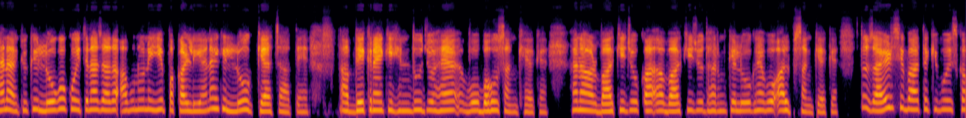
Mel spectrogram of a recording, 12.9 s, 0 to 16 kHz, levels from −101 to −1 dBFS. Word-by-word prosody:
है 270 Hz, -, +4 dB
ना? 280 Hz, -3 st, +4 dB
क्योंकि 265 Hz, +5 st, -5 dB
लोगों 270 Hz, +4 st, -1 dB
को 305 Hz, +2 st, -4 dB
इतना 285 Hz, 0 st, +3 dB
ज़्यादा 275 Hz, -1 st, +3 dB
अब 255 Hz, +2 st, -6 dB
उन्होंने 295 Hz, +1 st, -3 dB
ये 280 Hz, +1 st, +3 dB
पकड़ 250 Hz, -1 st, +3 dB
लिया 240 Hz, 0 st, 0 dB
है 245 Hz, -, -2 dB
ना 315 Hz, +1 st, +1 dB
कि 310 Hz, -, 0 dB
लोग 270 Hz, +2 st, -3 dB
क्या 235 Hz, -2 st, +8 dB
चाहते 215 Hz, -1 st, -9 dB
हैं? 210 Hz, 0 st, -6 dB, 0.4 s
आप 245 Hz, -1 st, 0 dB
देख 255 Hz, +5 st, +4 dB
रहे 265 Hz, -, +9 dB
हैं 260 Hz, -, +7 dB
कि 270 Hz, -, +4 dB
हिंदू 245 Hz, +2 st, -5 dB
जो 265 Hz, -, -1 dB
है 260 Hz, +2 st, +3 dB
वो 250 Hz, +2 st, -5 dB
बहुसंख्यक 225 Hz, -4 st, -4 dB
हैं। 205 Hz, -, -10 dB, 0.3 s
है 275 Hz, -, +2 dB
ना? 270 Hz, -1 st, +3 dB
और 245 Hz, -, -1 dB
बाकी 240 Hz, +4 st, +3 dB
जो 265 Hz, +2 st, -4 dB
क 250 Hz, 0 st, +2 dB
बाकी 240 Hz, +3 st, +1 dB
जो 260 Hz, +1 st, -4 dB
धर्म 245 Hz, -1 st, -7 dB
के 260 Hz, -, 0 dB
लोग 250 Hz, 0 st, -6 dB
हैं 265 Hz, 0 st, -2 dB
वो 270 Hz, -, -5 dB
अल्पसंख्यक 220 Hz, -6 st, -3 dB
हैं। 210 Hz, -, -9 dB, 0.3 s
तो 350 Hz, -, 0 dB
ज़ाहिर-सी 300 Hz, +7 st, +3 dB
बात 290 Hz, -1 st, -1 dB
है -, -, 0 dB
कि 290 Hz, -, -3 dB
वो 290 Hz, +2 st, -9 dB
इसका 285 Hz, 0 st, -5 dB
260 Hz, 240 wpm, -23 LUFS, 245-275 Hz, 0.4 s, रहे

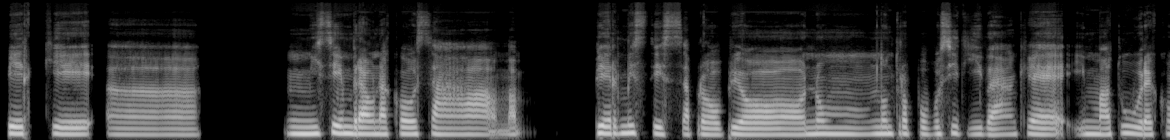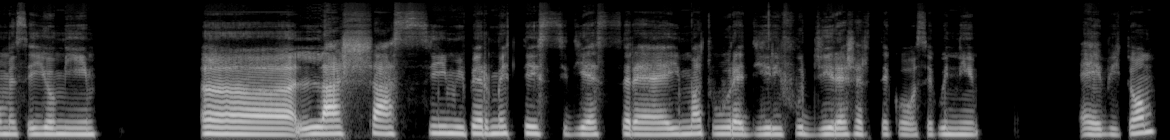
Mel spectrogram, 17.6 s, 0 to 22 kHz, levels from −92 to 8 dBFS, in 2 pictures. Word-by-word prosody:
Perché, 190 Hz, -2 st, +1 dB
ehm, 165 Hz, -1 st, -5 dB, 0.7 s
mi 190 Hz, 0 st, +5 dB
sembra 195 Hz, -2 st, +5 dB
una 180 Hz, -1 st, +3 dB
cosa 175 Hz, -2 st, 0 dB
ma 90 Hz, -1 st, -6 dB, 0.5 s
per 200 Hz, -1 st, +4 dB
me 210 Hz, -, +5 dB
stessa 185 Hz, -3 st, -3 dB
proprio 165 Hz, -1 st, +2 dB
non 180 Hz, -1 st, 0 dB
non 190 Hz, +1 st, +2 dB
troppo 190 Hz, -2 st, -3 dB
positiva 180 Hz, -2 st, -4 dB
e -, -, +1 dB
anche 175 Hz, 0 st, 0 dB
immatura, 180 Hz, +2 st, 0 dB
è -, -, -4 dB
come 180 Hz, 0 st, -4 dB
se 175 Hz, -1 st, -8 dB
io 180 Hz, 0 st, +1 dB
mi, 175 Hz, -1 st, 0 dB, 0.8 s
ehm, 175 Hz, -3 st, +4 dB
lasciassi 190 Hz, +1 st, +1 dB
mi 195 Hz, -1 st, +2 dB
permettessi 195 Hz, -1 st, -1 dB
di 180 Hz, +1 st, -3 dB
essere 175 Hz, -1 st, -2 dB
immatura 185 Hz, +1 st, -1 dB
e 170 Hz, -, +1 dB
di 170 Hz, +1 st, -4 dB
rifuggire 175 Hz, 0 st, -2 dB
certe 175 Hz, -1 st, -8 dB
cose. 165 Hz, -1 st, -10 dB
Quindi 170 Hz, -1 st, -4 dB, 0.7 s
evito 170 Hz, +6 st, -2 dB
180 Hz, 125 wpm, -20 LUFS, 170-190 Hz, 0.8 s, mi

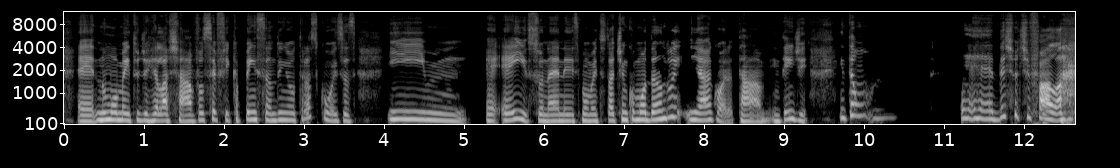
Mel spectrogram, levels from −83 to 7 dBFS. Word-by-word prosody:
eh, 175 Hz, -1 st, +1 dB
no 210 Hz, +2 st, +5 dB
momento 210 Hz, -3 st, +3 dB
de 195 Hz, -, -1 dB
relaxar, 190 Hz, -1 st, +2 dB
você 210 Hz, +4 st, -2 dB
fica 200 Hz, -3 st, -7 dB
pensando 215 Hz, -1 st, -1 dB
em 215 Hz, -1 st, 0 dB
outras 235 Hz, +8 st, -6 dB
coisas. 190 Hz, -6 st, -5 dB, 0.4 s
E 230 Hz, -1 st, +2 dB, 0.8 s
é 190 Hz, +2 st, -2 dB
é 210 Hz, -, +2 dB
isso, 195 Hz, -5 st, -1 dB
né. 180 Hz, +1 st, +1 dB
Nesse 185 Hz, +1 st, -3 dB
momento, 185 Hz, -1 st, -1 dB
está 195 Hz, -1 st, -1 dB
te 210 Hz, +4 st, -2 dB
incomodando 220 Hz, +5 st, +3 dB
e -, -, -4 dB
e 220 Hz, -1 st, +2 dB
a 200 Hz, +1 st, +5 dB
agora. 220 Hz, -, -4 dB
Tá. 175 Hz, -2 st, 0 dB
Entendi. 200 Hz, +1 st, -2 dB, 0.4 s
Então, 335 Hz, +4 st, -2 dB, 1.1 s
u 260 Hz, -, -2 dB
eh 250 Hz, -1 st, -1 dB
eh -, -, 0 dB
deixa 310 Hz, +10 st, -3 dB
eu -, -, -11 dB
te 285 Hz, -, -5 dB
falar 210 Hz, -5 st, +7 dB
210 Hz, 165 wpm, -24 LUFS, 190-230 Hz, 1.1 s, falar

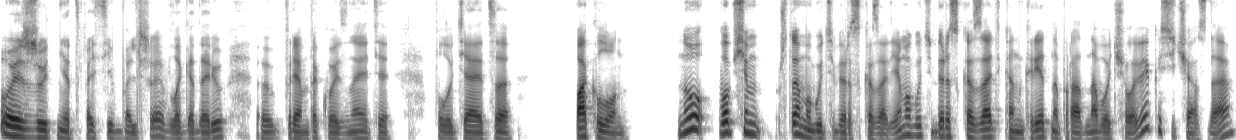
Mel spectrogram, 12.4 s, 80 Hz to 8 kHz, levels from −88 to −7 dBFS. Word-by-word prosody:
Ой, 145 Hz, -4 st, +9 dB
жуть, 120 Hz, -2 st, +1 dB
нет, 110 Hz, -4 st, -3 dB
спасибо 110 Hz, 0 st, -5 dB
большое, 105 Hz, +6 st, -4 dB
благодарю, 100 Hz, +3 st, -2 dB, 0.3 s
э, 100 Hz, 0 st, -2 dB
прям 105 Hz, -3 st, 0 dB
такой, 95 Hz, 0 st, -4 dB
знаете, 100 Hz, 0 st, -5 dB, 0.4 s
получается 100 Hz, -1 st, 0 dB, 0.6 s
поклон. 100 Hz, -9 st, +4 dB, 0.5 s
Ну, 225 Hz, +4 st, +3 dB
в 175 Hz, -, +5 dB
общем, 185 Hz, -2 st, +5 dB
что 175 Hz, -, 0 dB
я 170 Hz, -, +5 dB
могу 110 Hz, -6 st, 0 dB
тебе 100 Hz, 0 st, -3 dB
рассказать? 90 Hz, -2 st, 0 dB
Я 95 Hz, -, -1 dB
могу 150 Hz, -1 st, -2 dB
тебе 145 Hz, -2 st, -2 dB
рассказать 125 Hz, -2 st, +3 dB
конкретно 110 Hz, 0 st, -2 dB
про 95 Hz, -, 0 dB
одного 100 Hz, +1 st, -1 dB
человека 215 Hz, -, -3 dB
сейчас, 90 Hz, -, 0 dB
да? 150 Hz, -, -1 dB
105 Hz, 145 wpm, -29 LUFS, 100-125 Hz, 0.6 s, Ой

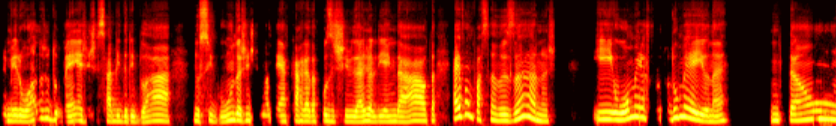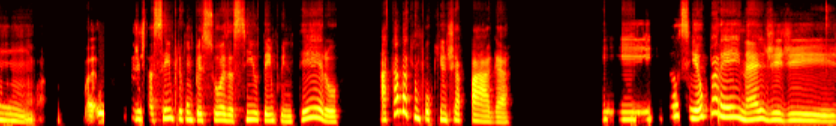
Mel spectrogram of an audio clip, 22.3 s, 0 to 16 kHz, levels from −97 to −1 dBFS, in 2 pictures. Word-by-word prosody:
1º 165 Hz, -2 st, -1 dB
ano 185 Hz, +5 st, -5 dB
tudo 240 Hz, -5 st, -3 dB
bem, 155 Hz, +4 st, -1 dB
a 175 Hz, -, +1 dB
gente 155 Hz, -, -10 dB
sabe 160 Hz, -1 st, -3 dB
driblar. 155 Hz, +2 st, -1 dB, 0.3 s
No 170 Hz, -, -2 dB
2º, 170 Hz, +3 st, -1 dB
a 185 Hz, -, +5 dB
gente 180 Hz, +1 st, -3 dB
mantém 165 Hz, 0 st, -5 dB
a 160 Hz, -, -3 dB
carga 165 Hz, 0 st, -1 dB
da 160 Hz, -, -2 dB
positividade, 155 Hz, -1 st, -1 dB
ali, 155 Hz, 0 st, -1 dB
ainda 155 Hz, -1 st, 0 dB
alta. 175 Hz, +2 st, +1 dB, 0.2 s
Aí 255 Hz, +4 st, +5 dB
vão 335 Hz, -2 st, 0 dB
passando 205 Hz, -5 st, -3 dB
os 175 Hz, +2 st, 0 dB
anos, 220 Hz, -, +1 dB, 0.5 s
e 215 Hz, -1 st, +2 dB
o 205 Hz, -, +5 dB
homem 275 Hz, +6 st, +5 dB
é -, -, +1 dB
fruto 240 Hz, -3 st, -19 dB
do 255 Hz, +4 st, +2 dB
meio, 220 Hz, -, +4 dB
né. 160 Hz, +4 st, -3 dB, 0.6 s
Então 185 Hz, +3 st, -1 dB, 1.4 s
a -, -, -3 dB
a -, -, -2 dB
o 395 Hz, -, +7 dB, 0.4 s
a -, -, -18 dB
gente 220 Hz, -2 st, 0 dB
tá 190 Hz, -, -6 dB
sempre 230 Hz, +4 st, +2 dB
com 210 Hz, -1 st, +1 dB
pessoas, 190 Hz, 0 st, 0 dB
assim, 170 Hz, +6 st, 0 dB
o -, -, -1 dB
tempo 180 Hz, -2 st, -2 dB
inteiro, 165 Hz, -, 0 dB, 0.5 s
acaba 410 Hz, +2 st, +2 dB
que 280 Hz, -, -5 dB
um 245 Hz, -, +6 dB
pouquinho 215 Hz, -1 st, 0 dB
te 195 Hz, +1 st, -2 dB
apaga. 150 Hz, -7 st, 0 dB, 1.4 s
E, 210 Hz, 0 st, -3 dB, 0.2 s
então 295 Hz, +1 st, -2 dB
assim, 255 Hz, -5 st, 0 dB
eu 260 Hz, +5 st, +7 dB
parei, 285 Hz, -9 st, +3 dB
né, 220 Hz, +2 st, +4 dB
de 200 Hz, -2 st, +1 dB
de 175 Hz, -3 st, 0 dB
185 Hz, 165 wpm, -22 LUFS, 160-220 Hz, 1.4 s, o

